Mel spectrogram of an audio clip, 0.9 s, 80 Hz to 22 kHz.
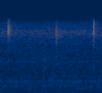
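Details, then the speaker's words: Turning mandibular distractors fitted at 9 days old to correct Pierre Robin in an infant girl: one full turn per distractor, clicking when the turn stops. "you start there one full turn so when you stop just clicks"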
